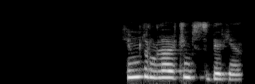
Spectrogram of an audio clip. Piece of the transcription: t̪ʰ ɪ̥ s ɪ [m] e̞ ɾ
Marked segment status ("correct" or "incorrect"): incorrect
